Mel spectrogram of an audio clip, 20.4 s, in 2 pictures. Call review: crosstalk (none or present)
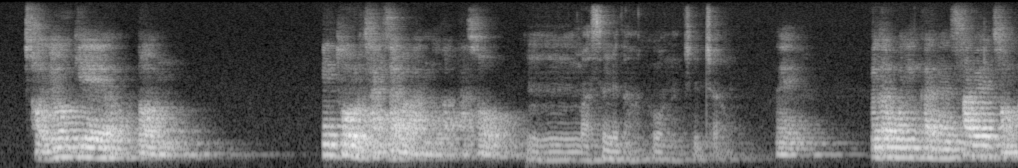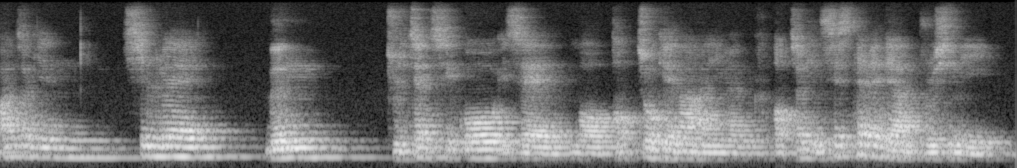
none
